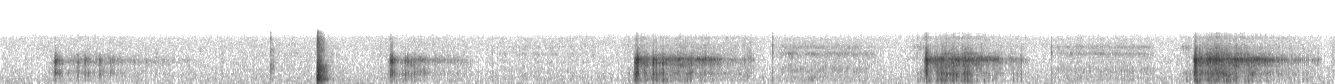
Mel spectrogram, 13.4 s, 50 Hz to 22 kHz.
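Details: Soft rasping snores recurring every few seconds, about 20 a minute, in a quiet room; snoring.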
